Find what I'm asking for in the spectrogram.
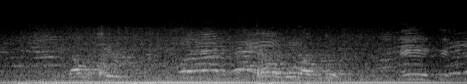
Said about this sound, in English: As I walk into CHOP, a small group of protesters walks out, chanting Black Lives Matter. They are heading down Pine towards downtown.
